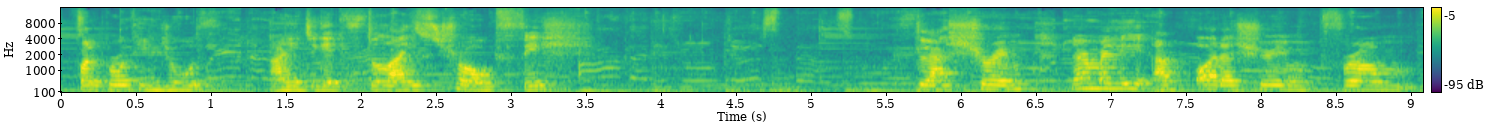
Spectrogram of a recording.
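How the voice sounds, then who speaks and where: Over clear background music, a woman with a fairly low pitch speaks very slowly in a monotone, flat intonation, leaving long, frequent pauses. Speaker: vlogger. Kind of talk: casual vlog chat. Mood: cheerful, laughing. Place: home room. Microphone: phone near.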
